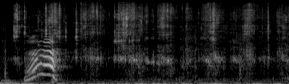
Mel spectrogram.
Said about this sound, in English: If you can figure out who was crunching which chip, we'll give you a free bag of Ruffles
